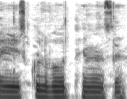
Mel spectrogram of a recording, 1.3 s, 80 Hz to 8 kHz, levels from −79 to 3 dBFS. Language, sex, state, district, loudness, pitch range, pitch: Hindi, male, Jharkhand, Jamtara, -15 LUFS, 115-125 Hz, 120 Hz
